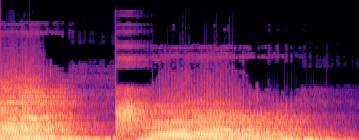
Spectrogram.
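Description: A loud roar-like sound falling in pitch, then a second sudden burst about a second and a half in that trails away.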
